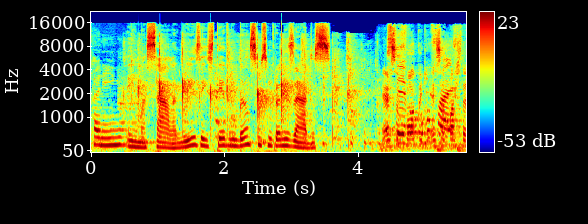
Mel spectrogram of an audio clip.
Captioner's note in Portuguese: palmas ao fundo; faz ritmo de funk com a boca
